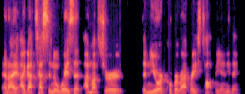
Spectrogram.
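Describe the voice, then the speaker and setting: A man's voice: medium pitch, level tone, a little fast. Earnest man with lots of restarts. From Egypt. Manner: earnest, many restarts and fillers. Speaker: guest, social entrepreneur. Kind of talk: reflective interview conversation.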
